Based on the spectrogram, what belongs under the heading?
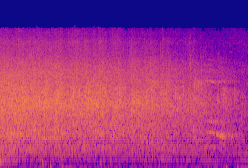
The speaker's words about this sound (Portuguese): Give the Lord praise. Dê uma salva de palmas Give para the Jesus.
